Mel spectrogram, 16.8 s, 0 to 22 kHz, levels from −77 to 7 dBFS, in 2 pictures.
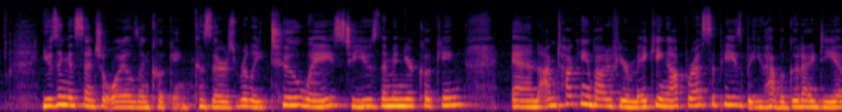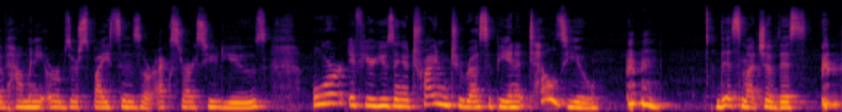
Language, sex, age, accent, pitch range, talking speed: English, female, 40-59, American, 190-240 Hz, 205 wpm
